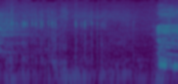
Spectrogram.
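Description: Near silence, with faint rustling of a cotton hoodie being pulled up and off over the head.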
